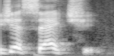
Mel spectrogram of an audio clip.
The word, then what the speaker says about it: Geseth: E G7 tem um jeito peculiar de se escrever, né? G-E-S-E-T-H.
